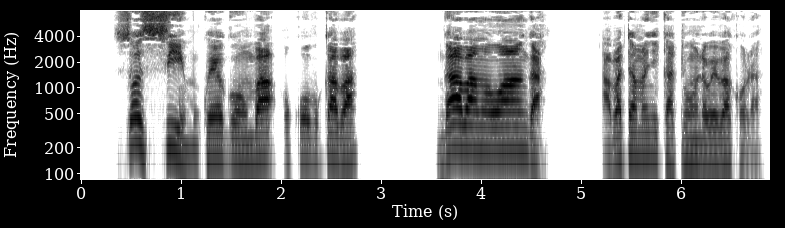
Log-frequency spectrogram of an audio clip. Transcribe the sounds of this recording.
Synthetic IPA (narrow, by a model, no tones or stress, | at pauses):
so̞simukwe̞ːɡo̞ːmbaʔokwo̞ːβukaβa | ŋɡaːβaːmawaːŋɡa̰ː | βatamaɲikato̞ːndaweβako̞̰la̰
